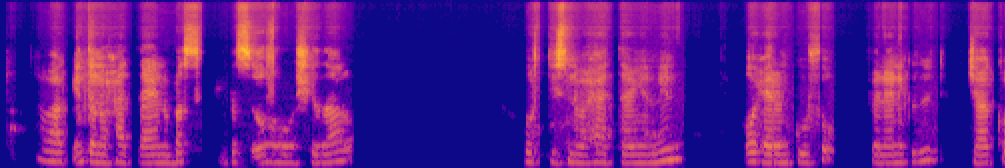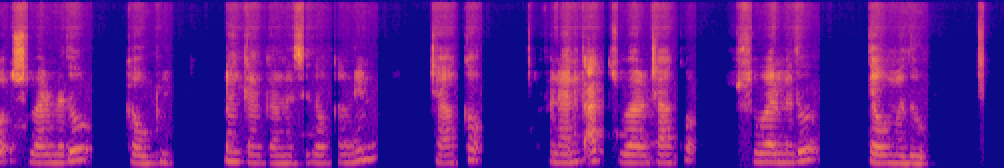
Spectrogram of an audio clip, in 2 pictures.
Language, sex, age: Somali, female, 18-24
